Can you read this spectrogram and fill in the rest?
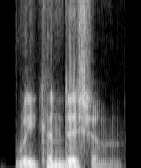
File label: "recondition", British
